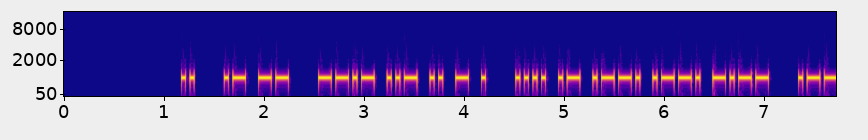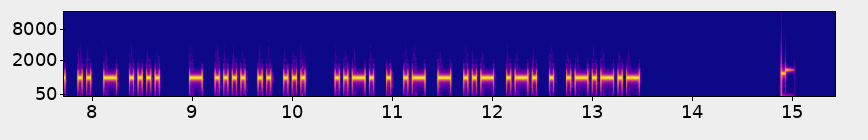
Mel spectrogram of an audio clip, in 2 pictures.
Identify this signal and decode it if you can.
Morse code, heard as a keyed tone, about 28 wpm, 700 Hz. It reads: I AM QUITE HAPPY WITH THIS FEATURE.
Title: Sentences from Top 1000 Words - Review Part 5 - 28wpm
